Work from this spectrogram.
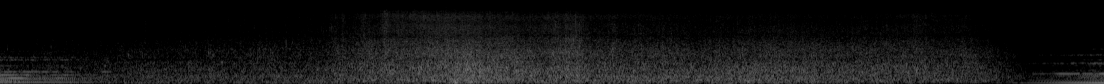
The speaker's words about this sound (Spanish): Recuerda los sonidos que te acompañaban al ver el atardecer. Tal vez el suave sonido del agua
